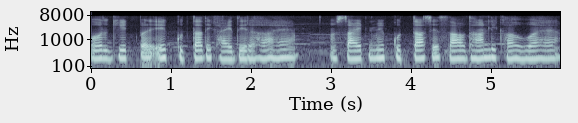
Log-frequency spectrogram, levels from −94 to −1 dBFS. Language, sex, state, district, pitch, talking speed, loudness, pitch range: Hindi, female, Jharkhand, Deoghar, 195 Hz, 175 wpm, -20 LUFS, 190-205 Hz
